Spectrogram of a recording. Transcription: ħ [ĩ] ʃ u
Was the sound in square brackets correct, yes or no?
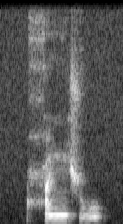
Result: yes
